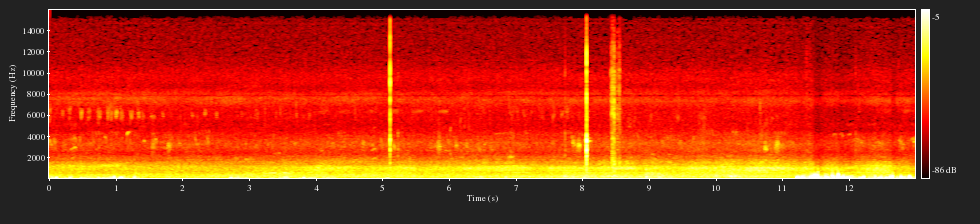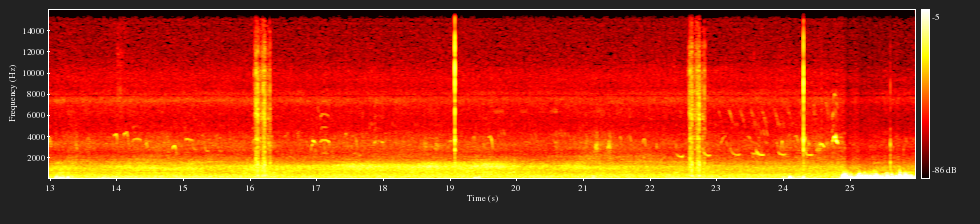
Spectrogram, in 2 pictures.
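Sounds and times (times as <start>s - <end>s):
outdoor background noise: 0.0s - 25.9s
sharp clicks: 7.7s - 8.6s, 16.0s - 16.4s, 22.6s - 23.0s.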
